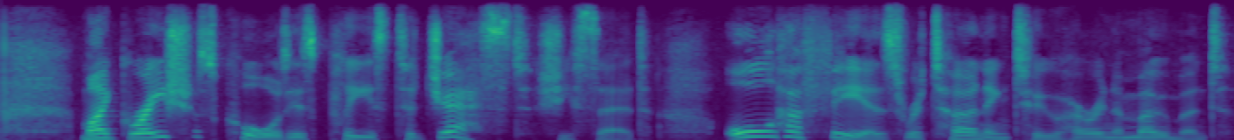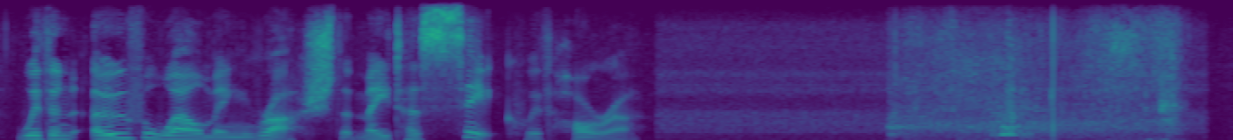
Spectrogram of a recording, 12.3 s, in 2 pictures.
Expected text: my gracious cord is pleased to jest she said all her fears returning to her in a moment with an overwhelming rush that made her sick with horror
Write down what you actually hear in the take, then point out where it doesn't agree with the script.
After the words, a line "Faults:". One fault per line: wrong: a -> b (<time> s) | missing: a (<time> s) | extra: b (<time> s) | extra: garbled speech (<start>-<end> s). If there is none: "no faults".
my gracious cord is pleased to jest she said all her fears returning to her in a moment with an overwhelming rush that made her sick with horror
Faults:
no faults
